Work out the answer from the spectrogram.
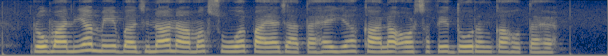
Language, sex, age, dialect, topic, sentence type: Hindi, female, 25-30, Garhwali, agriculture, statement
